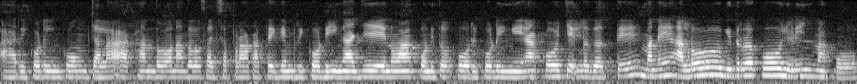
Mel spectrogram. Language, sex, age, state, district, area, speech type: Santali, female, 45-60, Jharkhand, Bokaro, rural, spontaneous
